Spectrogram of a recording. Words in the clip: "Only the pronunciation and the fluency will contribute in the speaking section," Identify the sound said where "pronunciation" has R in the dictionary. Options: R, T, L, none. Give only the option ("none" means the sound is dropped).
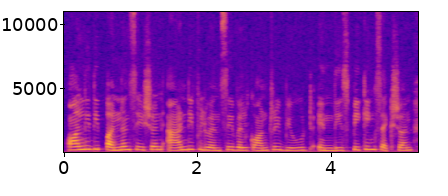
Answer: none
